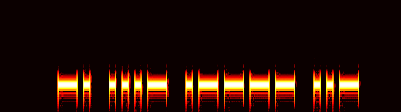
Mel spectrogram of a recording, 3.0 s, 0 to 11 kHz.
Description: Morse code, heard as a keyed tone, about 25 wpm, 700 Hz. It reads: NV1U
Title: K1USN SST QSO Practice - 25wpm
